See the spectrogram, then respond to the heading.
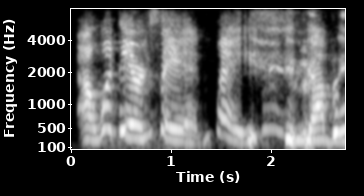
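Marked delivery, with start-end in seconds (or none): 2.0-2.8 high, laughing words; laughing at a friend's comment. Real, not acted. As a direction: talk through a laugh. Laughing at Derek.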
